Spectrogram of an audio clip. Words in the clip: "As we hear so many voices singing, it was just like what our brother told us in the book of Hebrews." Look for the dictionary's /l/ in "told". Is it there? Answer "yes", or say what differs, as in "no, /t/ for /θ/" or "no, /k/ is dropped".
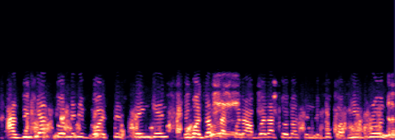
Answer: yes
